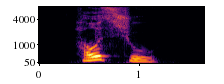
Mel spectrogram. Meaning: slipper (an indoor slipper kind of shoe to be worn inside the house. In the Germanosphere it is not common to walk around inside the house in street shoes.)
- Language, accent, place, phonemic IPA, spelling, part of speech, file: German, Germany, Berlin, /ˈhaʊ̯sʃuː/, Hausschuh, noun, De-Hausschuh.ogg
